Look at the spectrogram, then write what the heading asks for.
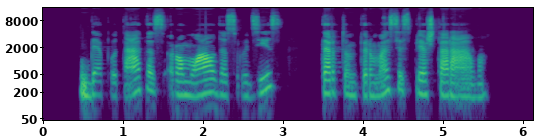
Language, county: Lithuanian, Telšiai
